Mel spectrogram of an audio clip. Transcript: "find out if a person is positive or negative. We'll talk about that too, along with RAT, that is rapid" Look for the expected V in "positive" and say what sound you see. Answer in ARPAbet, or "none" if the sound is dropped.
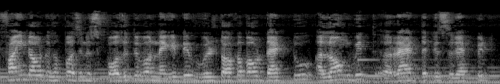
V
